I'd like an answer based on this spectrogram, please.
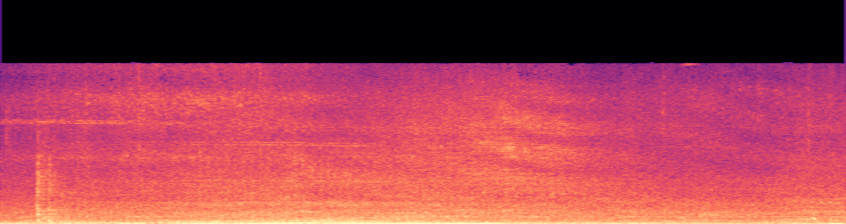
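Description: City street traffic: engines running with a steady low hum that swells about three to five seconds in as a London black taxi drives past close by.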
